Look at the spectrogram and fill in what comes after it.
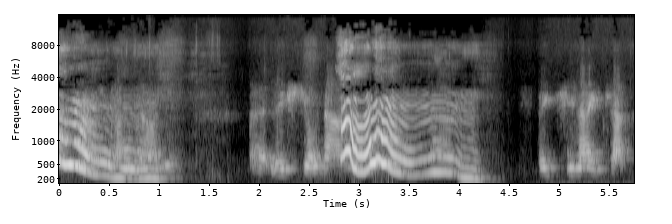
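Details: Pet dog chatting along to answerphone messages, giving drawn-out, wavering howl-like vocalisations that rise and fall in pitch, in several bursts separated by short pauses; a recorded voice on the answerphone is also heard.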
